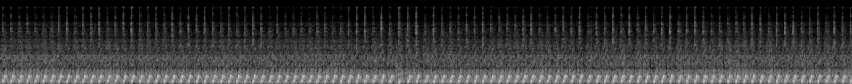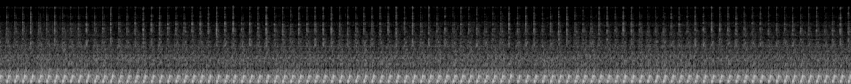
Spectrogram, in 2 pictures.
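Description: Engine of a small fishing boat running steadily under way, a fast, even chugging.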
